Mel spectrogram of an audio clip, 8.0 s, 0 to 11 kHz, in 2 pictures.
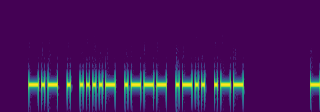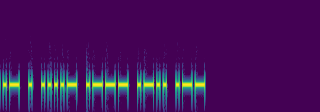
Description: Morse code, heard as a keyed tone, about 30 wpm, 700 Hz. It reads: KE4JLW KE4JLW
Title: USA Call Signs - 6 Characters - Repeated 2x - 30wpm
